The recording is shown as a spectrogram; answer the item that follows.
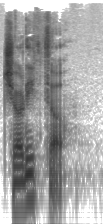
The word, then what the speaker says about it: chorizo: If we try to pronounce these French words like the French, then we should try to pronounce the Spanish words that are in the English language like the Spanish. So we should say paella. We should say chorizo.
